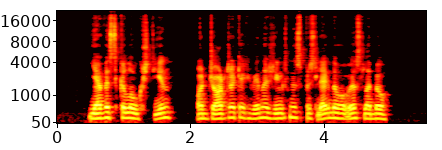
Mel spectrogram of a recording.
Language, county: Lithuanian, Kaunas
